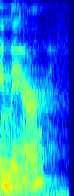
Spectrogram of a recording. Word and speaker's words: Mare: People call me Mare. – It has one or three syllables, depending on how you say it. Mare. Like you can have like a Mare or Mare.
